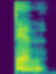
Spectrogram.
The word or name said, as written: din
